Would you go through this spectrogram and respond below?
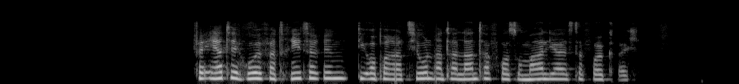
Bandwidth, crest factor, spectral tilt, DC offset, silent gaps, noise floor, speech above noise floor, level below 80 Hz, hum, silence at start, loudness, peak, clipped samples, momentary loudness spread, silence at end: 7.8 kHz; 20 dB; -4.5 dB/octave; under 0.1%; 3.53-3.57 s; under -90 dBFS; over 67 dB; -72 dBFS; none; 1.95 s; -23 LUFS; -6 dBFS; under 0.1%; 11 LU; 1.05 s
